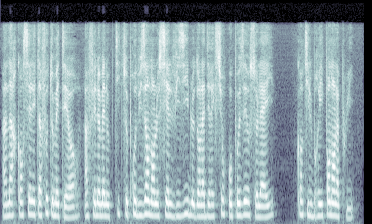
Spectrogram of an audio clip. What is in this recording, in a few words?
speaker, fr FR; piper voices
